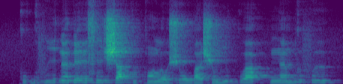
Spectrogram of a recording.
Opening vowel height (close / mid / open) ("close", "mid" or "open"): close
